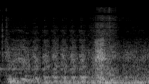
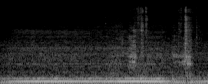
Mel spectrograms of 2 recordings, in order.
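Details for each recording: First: Diesel truck with 224,000 miles, due for an oil change, seen at an auction walk-around: after waiting for the glow plugs, a short crank and it fires right up into a steady, even clatter; it runs like a champ with power. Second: Diesel truck with 224,000 miles: a steady low whine over a smooth idle grows louder when the brakes are pressed. The brakes seem tied in with the power steering, and a bad power steering pump is suspected.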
